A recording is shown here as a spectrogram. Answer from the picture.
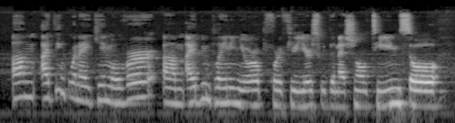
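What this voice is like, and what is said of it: Foreign accent, sounds Italian or Spanish. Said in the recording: “I guess they do guess I'm Italian or Spanish ... I think my accent keeps a good clue of where I'm from”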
